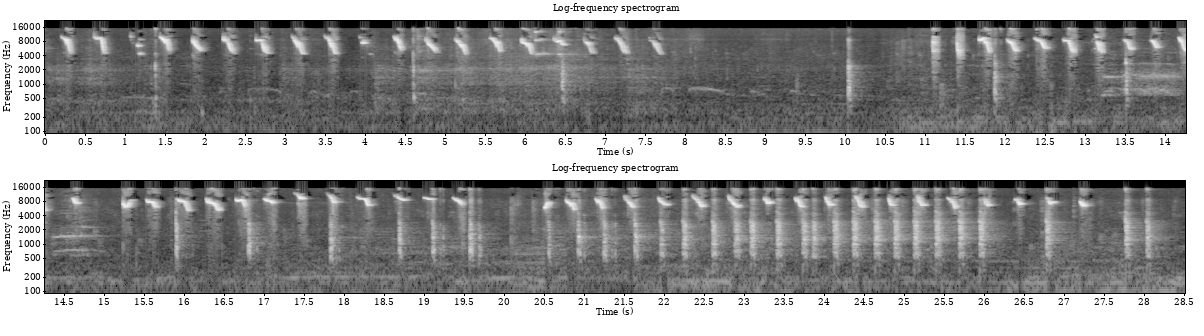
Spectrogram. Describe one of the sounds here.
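A small squirrel chirps in rapid, shrill bursts close by.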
